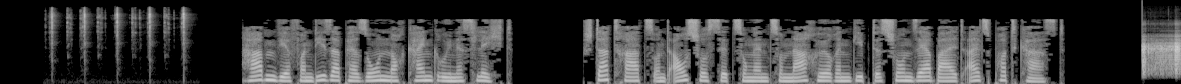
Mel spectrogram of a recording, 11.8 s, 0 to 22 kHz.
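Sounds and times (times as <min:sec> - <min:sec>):
scissors snipping: 0:00.5 - 0:02.0
speech: 0:02.4 - 0:05.2, 0:05.8 - 0:10.7.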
